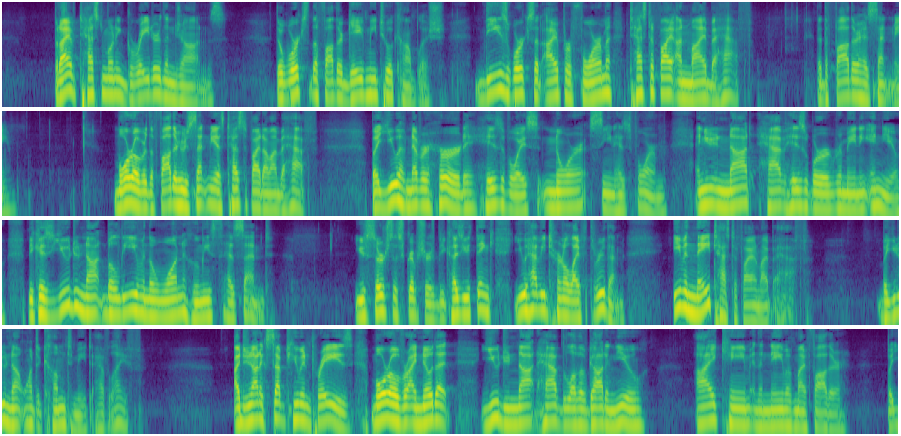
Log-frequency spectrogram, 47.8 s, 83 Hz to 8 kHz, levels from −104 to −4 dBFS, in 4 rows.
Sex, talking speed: male, 170 wpm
